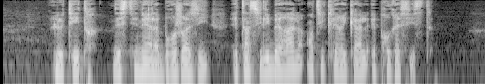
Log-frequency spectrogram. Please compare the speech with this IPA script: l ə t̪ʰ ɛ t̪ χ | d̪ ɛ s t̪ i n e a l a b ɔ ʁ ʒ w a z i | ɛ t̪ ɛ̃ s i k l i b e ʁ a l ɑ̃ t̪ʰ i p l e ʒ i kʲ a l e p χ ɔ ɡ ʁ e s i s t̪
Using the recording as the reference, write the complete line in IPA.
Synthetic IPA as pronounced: l ə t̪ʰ i t̪ χ | d̪ ɛ s t̪ i n e a l a b u ʁ ʒ w a z i | ɛ t̪ ɛ̃ s i l i b e ʁ a l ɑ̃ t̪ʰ i k l e ʁ i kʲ a l e p χ ɔ ɡ ʁ e s i s t̪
